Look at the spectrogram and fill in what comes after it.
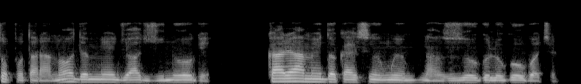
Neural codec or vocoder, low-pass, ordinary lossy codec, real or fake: none; 7.2 kHz; Opus, 24 kbps; real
